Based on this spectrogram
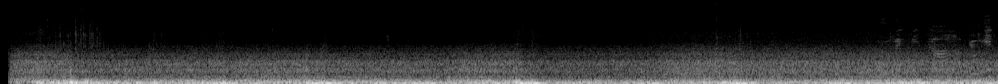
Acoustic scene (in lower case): car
